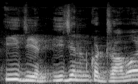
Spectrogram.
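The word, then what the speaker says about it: Aegean: इसका प्रोनाउंसिएशन क्या है? ईजीएन।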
